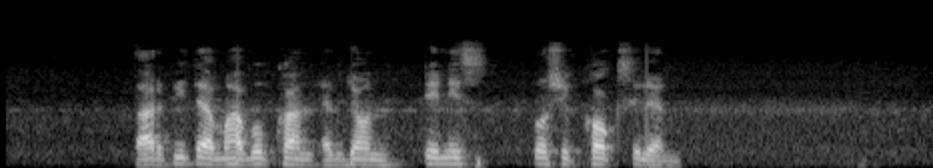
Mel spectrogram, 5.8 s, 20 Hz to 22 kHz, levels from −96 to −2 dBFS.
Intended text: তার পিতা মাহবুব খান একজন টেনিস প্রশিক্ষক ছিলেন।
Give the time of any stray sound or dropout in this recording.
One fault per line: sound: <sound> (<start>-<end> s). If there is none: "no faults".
no faults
